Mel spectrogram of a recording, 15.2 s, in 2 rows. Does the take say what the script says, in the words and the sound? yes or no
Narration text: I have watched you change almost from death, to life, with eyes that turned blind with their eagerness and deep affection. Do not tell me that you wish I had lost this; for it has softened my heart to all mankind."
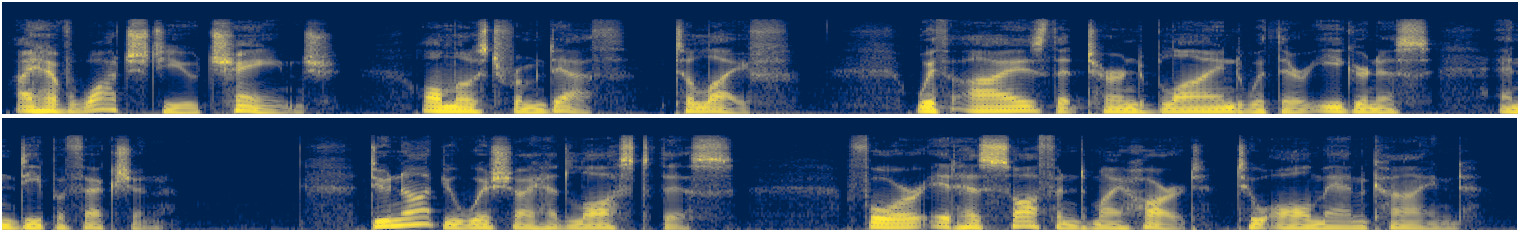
no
